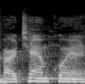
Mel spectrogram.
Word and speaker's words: Kartemquin: And we would joke about having a film company someday called Kartemquin, putting the three names together. We thought it sounded like Potemkin, the famous Russian film.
